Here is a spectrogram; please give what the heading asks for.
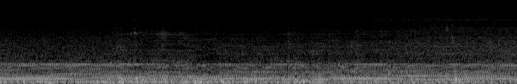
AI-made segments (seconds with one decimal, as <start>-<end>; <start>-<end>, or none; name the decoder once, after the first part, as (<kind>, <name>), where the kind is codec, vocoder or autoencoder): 1.2-4.1 (codec, SNAC)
